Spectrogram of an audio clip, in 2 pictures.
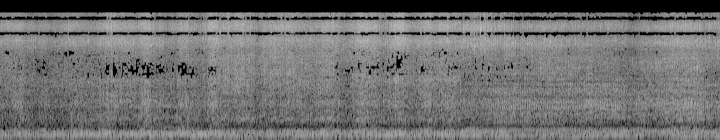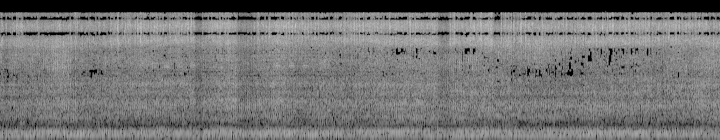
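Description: Several demolition derby cars' engines running together as the cars push and ram each other, a dense steady engine noise with a few brief sharp knocks scattered through.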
